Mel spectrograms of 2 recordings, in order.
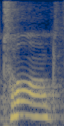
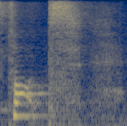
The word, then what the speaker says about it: talked: you'll say what here it is not talked it is thought and it is washed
